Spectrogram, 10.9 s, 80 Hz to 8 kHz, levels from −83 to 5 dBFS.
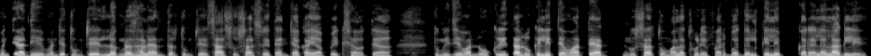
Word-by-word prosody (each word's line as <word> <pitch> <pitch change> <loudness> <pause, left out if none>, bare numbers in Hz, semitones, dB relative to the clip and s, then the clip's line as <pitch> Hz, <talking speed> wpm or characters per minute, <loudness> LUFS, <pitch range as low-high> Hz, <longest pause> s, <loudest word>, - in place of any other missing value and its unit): म्हणजे 145 0 0
आधी, 140 +1 +3
म्हणजे 135 +1 -2
तुमचे 140 0 +1
लग्न 145 0 +3
झाल्यानंतर 130 -2 +1
तुमचे 125 -1 -5
सासू-सासरे 120 0 -1
त्यांच्या 120 0 -2
काही 125 -1 +2
अपेक्षा 115 +1 -5
होत्या. 105 +1 -5 0.6
तुम्ही 135 0 -5
जेव्हा 135 +1 +1
नोकरी 145 +5 -1
चालू 155 -2 +6
केलीत, 155 -1 +3
तेव्हा 150 -1 +3
त्यानुसार 140 +1 +2
तुम्हाला 135 -2 -1
थोडेफार 130 -1 -5
बदल 130 +1 -1
केले 135 0 +2 0.2
करायला 130 0 +1
लागले. 130 -7 +3
135 Hz, 140 wpm, -24 LUFS, 125-140 Hz, 0.6 s, चालू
